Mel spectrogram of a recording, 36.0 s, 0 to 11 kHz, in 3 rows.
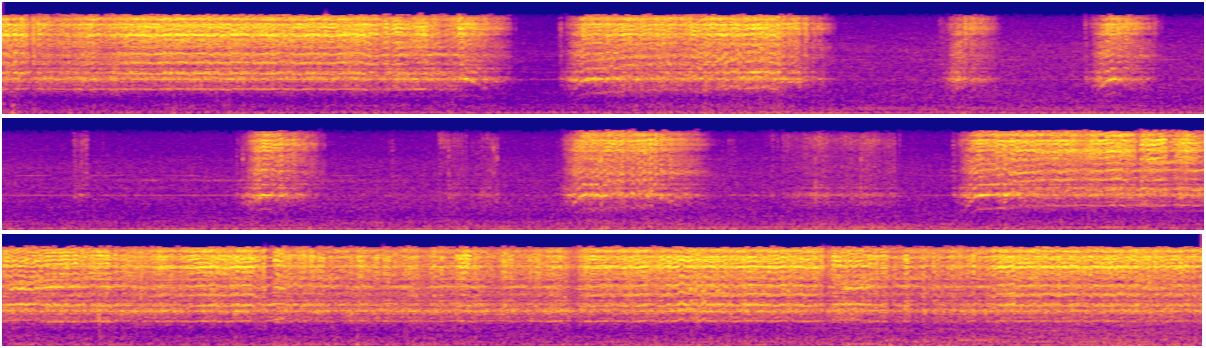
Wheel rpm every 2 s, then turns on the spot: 160, 160, 80, 130, 10, 20, 0, 10, 20, 30, 30, 150, 160, 160, 160, 160, 160, 160.
none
